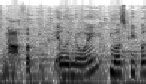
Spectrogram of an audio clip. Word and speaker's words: Norfolk: People often mispronounce Boise. Norfolk, Virginia, like Norfolk.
